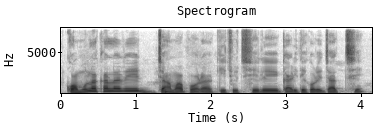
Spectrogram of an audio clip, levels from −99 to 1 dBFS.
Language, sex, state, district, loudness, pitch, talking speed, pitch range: Bengali, male, West Bengal, Cooch Behar, -20 LUFS, 130 Hz, 130 wpm, 115-165 Hz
